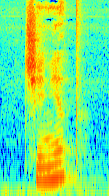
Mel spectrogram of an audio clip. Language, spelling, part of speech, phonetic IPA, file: Czech, činit, verb, [ˈt͡ʃɪɲɪt], Cs-činit.ogg
- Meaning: 1. to make (to cause to be) 2. to tan (to change an animal hide into leather by soaking it in tannic acid)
